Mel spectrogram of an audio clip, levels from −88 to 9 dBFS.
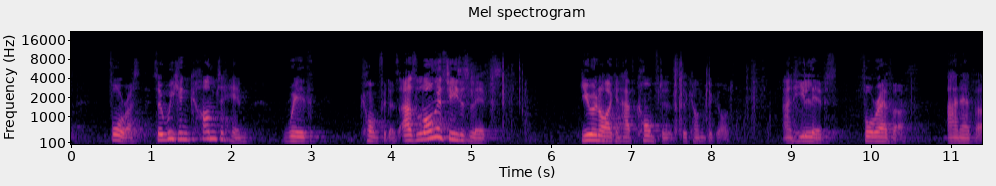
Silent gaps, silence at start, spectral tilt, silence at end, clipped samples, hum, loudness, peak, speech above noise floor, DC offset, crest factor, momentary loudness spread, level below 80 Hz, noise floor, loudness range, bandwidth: none; 0.5 s; -5 dB/octave; 0 s; under 0.1%; none; -37 LUFS; -14 dBFS; 35 dB; under 0.1%; 24 dB; 20 LU; -80 dBFS; -72 dBFS; 6 LU; 11 kHz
